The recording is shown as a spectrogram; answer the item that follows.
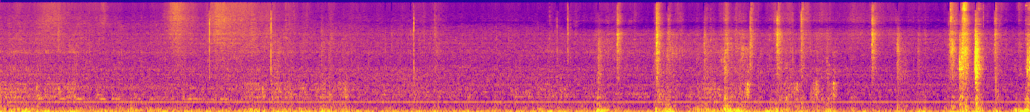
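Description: Inside a Heathrow automated pod vehicle, a rare older model, the cabin rumbles steadily with a low hum as it rides into the station. Scattered clunks and rattles sound close by, with no talking.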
